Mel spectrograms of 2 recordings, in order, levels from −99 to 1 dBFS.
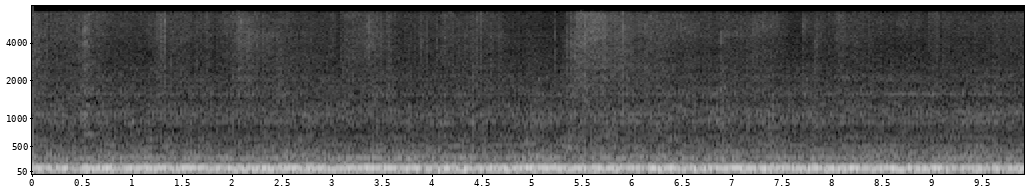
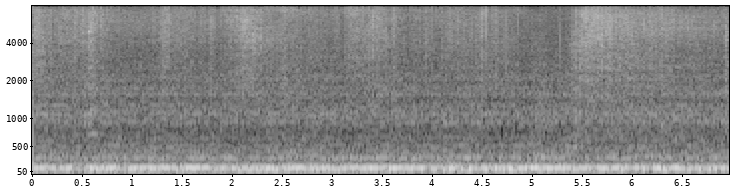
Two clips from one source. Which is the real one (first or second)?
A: second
